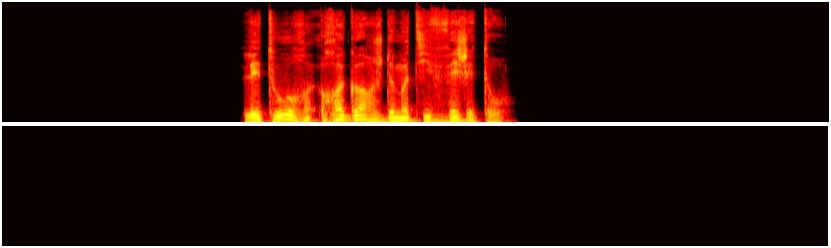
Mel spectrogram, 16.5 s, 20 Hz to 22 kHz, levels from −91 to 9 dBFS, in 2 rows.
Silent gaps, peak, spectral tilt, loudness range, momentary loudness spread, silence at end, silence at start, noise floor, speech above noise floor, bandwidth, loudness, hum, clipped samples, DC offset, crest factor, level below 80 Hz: none; -4 dBFS; -5 dB/octave; 7 LU; 9 LU; 11.5 s; 2.4 s; -85 dBFS; 67 dB; 18 kHz; -19 LUFS; none; under 0.1%; under 0.1%; 22 dB; -40 dBFS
